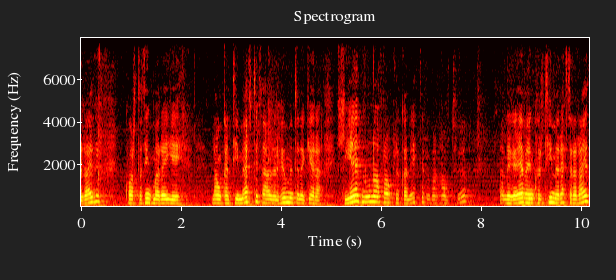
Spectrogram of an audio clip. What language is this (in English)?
Icelandic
